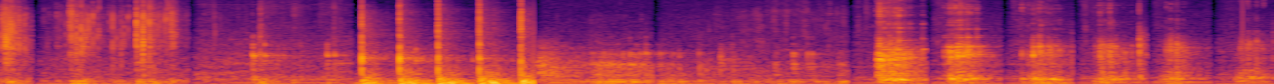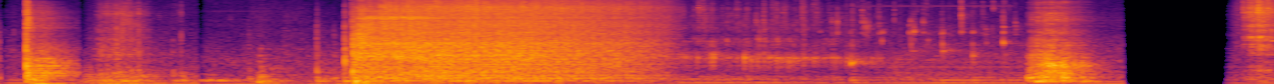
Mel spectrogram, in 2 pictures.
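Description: Ripe pomegranate being pulled apart by hand, the rind cracking and arils tearing loose, with short clicks and crackles as arils drop into a plastic blender jar. About eight seconds in comes a loud, even rush lasting under two seconds that fades away, and a short clatter follows near the end.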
